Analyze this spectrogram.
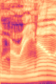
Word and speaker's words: Moreno: for shered brown it's who's this guy Bernie Moreno is that how you pronoun pronounce his last name uh yeah he is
